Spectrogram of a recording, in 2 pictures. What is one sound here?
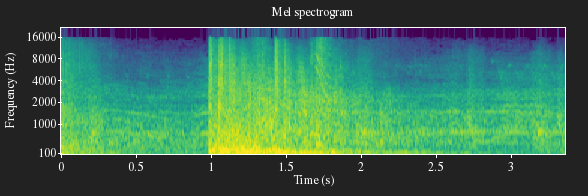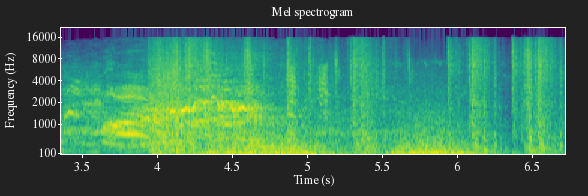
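Explosions boom as buildings burst into flames.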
